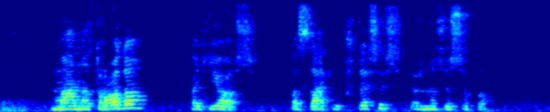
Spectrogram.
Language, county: Lithuanian, Vilnius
